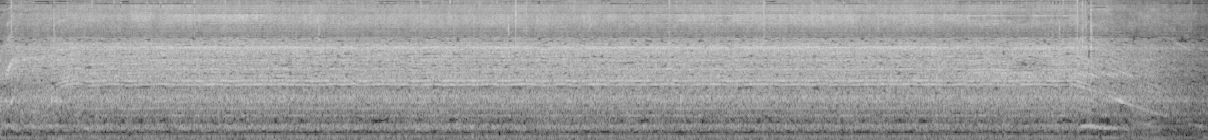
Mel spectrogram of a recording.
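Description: An electric mixer whips honey and butter into a compound butter, giving a loud, steady motor whir that runs without a break and tails off near the end, with no voices.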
